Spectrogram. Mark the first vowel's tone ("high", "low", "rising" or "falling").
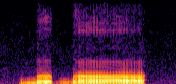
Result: low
